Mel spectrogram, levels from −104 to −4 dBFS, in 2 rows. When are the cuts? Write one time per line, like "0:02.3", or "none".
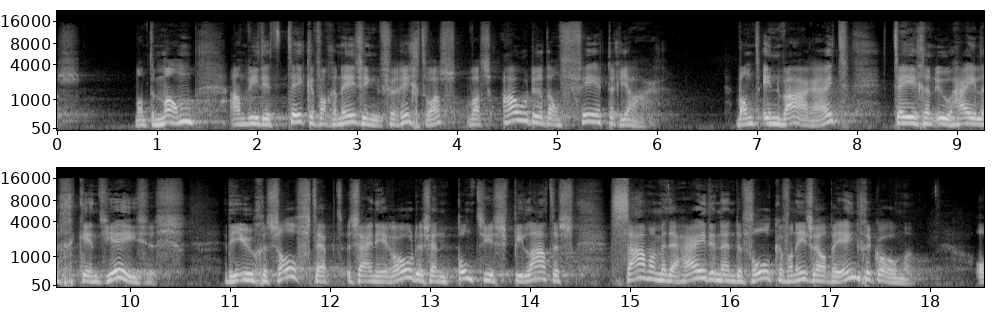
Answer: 0:06.7

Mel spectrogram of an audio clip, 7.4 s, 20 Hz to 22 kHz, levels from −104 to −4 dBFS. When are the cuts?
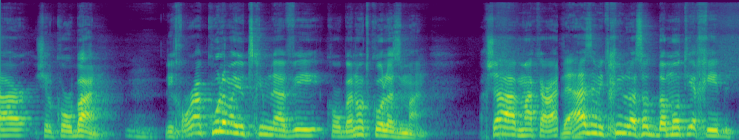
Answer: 0:05.6

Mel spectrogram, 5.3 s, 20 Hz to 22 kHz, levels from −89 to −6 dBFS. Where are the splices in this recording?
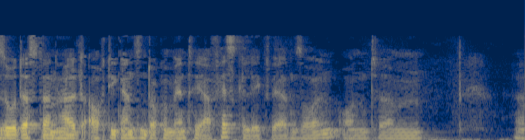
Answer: none

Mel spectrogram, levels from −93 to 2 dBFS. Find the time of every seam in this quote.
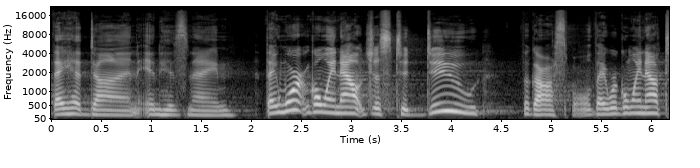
0:02.0

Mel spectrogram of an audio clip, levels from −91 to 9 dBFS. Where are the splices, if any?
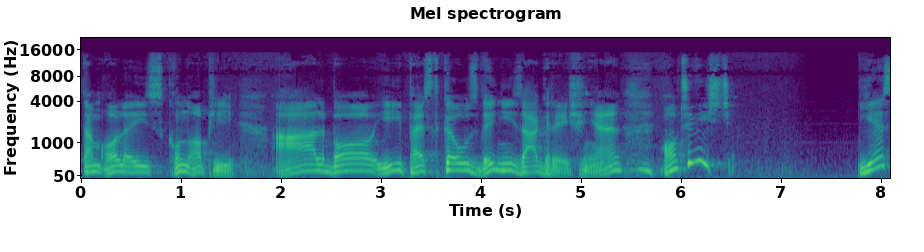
0:05.7

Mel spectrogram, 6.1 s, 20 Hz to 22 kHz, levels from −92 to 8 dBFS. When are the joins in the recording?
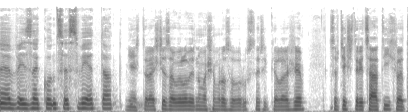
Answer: none

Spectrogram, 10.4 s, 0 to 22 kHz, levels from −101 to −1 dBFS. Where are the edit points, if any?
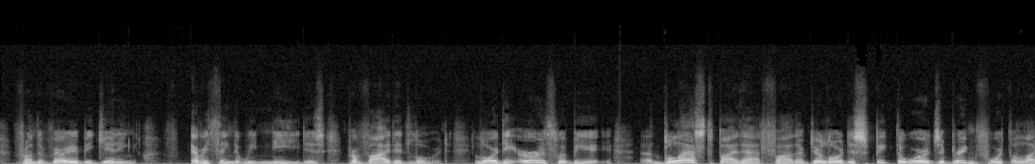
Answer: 0:04.7
0:08.0

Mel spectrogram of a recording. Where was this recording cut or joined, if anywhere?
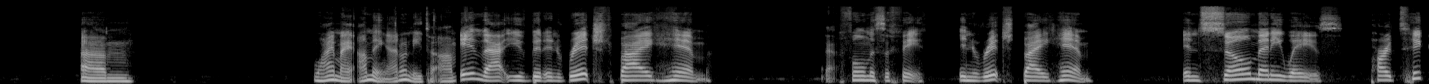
0:04.5

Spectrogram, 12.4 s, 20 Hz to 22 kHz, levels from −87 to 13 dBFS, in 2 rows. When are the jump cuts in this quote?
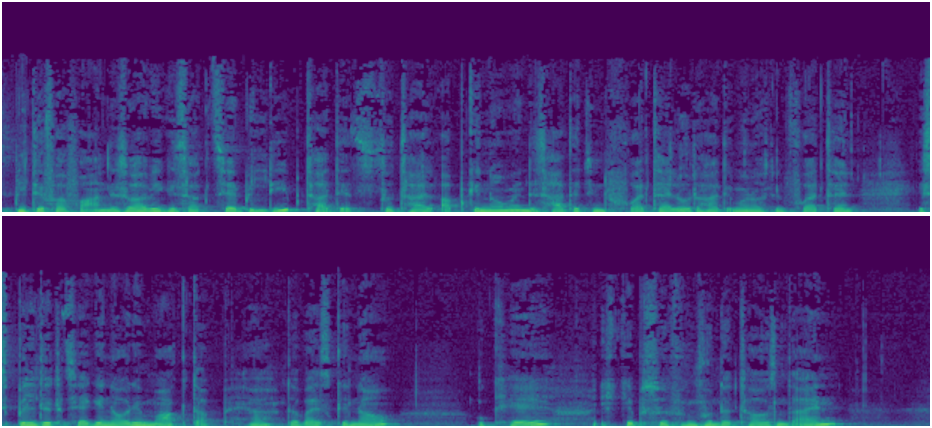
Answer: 0:06.6

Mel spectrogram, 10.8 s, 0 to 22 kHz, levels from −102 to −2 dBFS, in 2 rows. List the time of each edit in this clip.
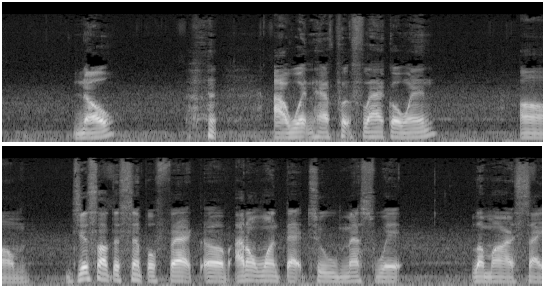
none

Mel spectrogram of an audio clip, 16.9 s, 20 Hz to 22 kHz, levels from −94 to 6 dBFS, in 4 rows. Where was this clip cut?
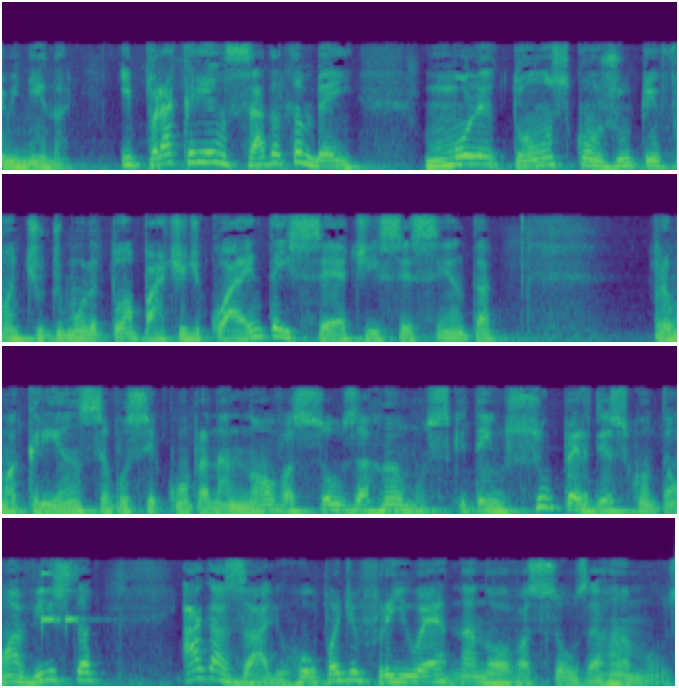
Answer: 0:13.8

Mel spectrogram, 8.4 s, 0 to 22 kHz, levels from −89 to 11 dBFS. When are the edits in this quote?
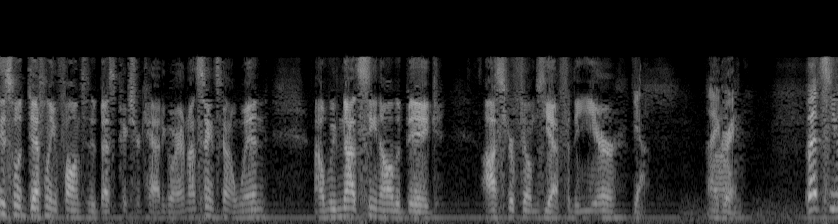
0:06.3

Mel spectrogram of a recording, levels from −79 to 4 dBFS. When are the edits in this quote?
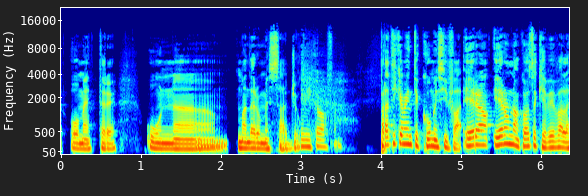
0:03.0

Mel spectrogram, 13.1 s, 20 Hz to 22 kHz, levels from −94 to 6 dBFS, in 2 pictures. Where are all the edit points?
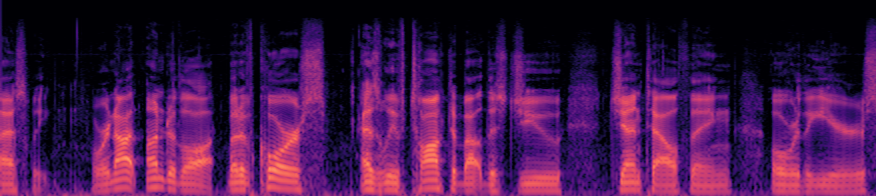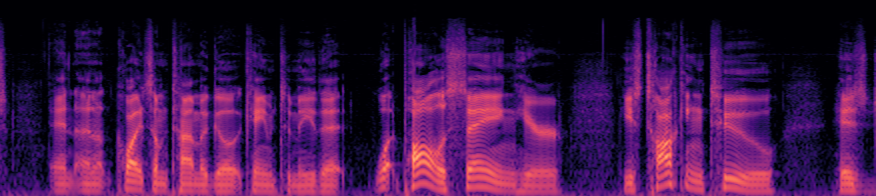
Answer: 0:01.6

